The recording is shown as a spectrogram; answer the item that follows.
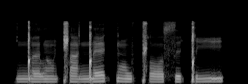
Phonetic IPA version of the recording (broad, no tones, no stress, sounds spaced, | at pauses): ŋ͡ǃ ɐ l ɔ̃ ǁ a ŋ͡ǃ ɛ k͡p ɔ̃ w ǁ ɔ s ɨ ǃ i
